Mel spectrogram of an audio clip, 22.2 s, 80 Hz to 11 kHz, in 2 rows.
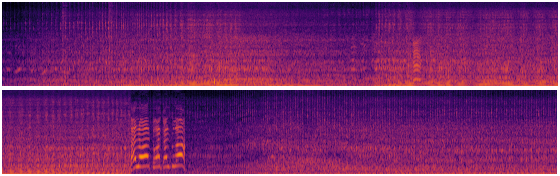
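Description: ACE DI 6565 tractor's diesel engine working hard under the load of an overloaded sugarcane trailer, heavy enough at the back to lift the tractor's front wheels off the road. Its note rises and falls twice in the first half, then runs steady.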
